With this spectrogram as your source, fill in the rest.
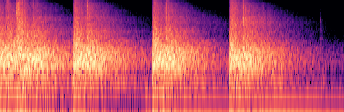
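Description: Four gunshots strike a steel target at a shooting range, each a loud, sharp ringing clang that decays slowly, spaced unevenly about three-quarters of a second apart.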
